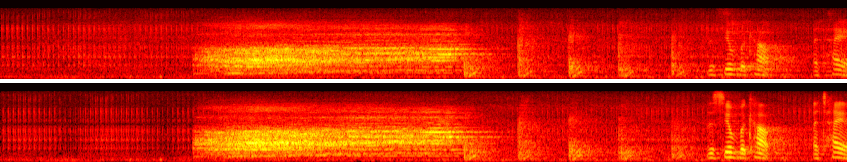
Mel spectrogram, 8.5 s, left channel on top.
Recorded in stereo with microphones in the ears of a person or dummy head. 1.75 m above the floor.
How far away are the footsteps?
About 5.5 m.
